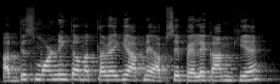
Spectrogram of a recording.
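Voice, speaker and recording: A man with a high, steady voice teaches an English grammar and vocabulary lesson for exam prep at a moderate pace. He drills key words by repeating them as questions to students and answering them himself, explaining patiently.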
